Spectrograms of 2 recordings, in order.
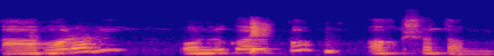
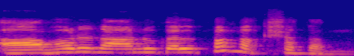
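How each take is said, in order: First: The first words are said as separate words. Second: The first words are joined into one word.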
